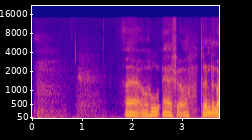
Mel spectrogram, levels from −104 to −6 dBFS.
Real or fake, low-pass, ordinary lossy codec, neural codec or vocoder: fake; 14.4 kHz; none; codec, 32 kHz, 1.9 kbps, SNAC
